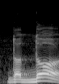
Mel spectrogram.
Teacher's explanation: द तो देखिएगा जी जो है दांत में सट जाता है, इसलिए दंत हो जाएगा।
